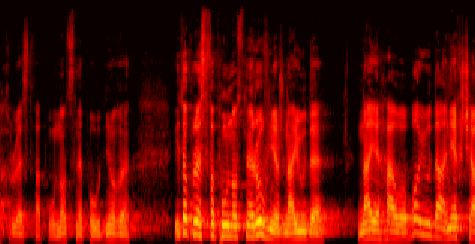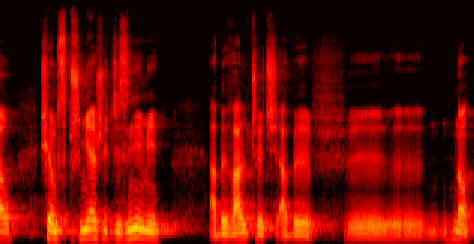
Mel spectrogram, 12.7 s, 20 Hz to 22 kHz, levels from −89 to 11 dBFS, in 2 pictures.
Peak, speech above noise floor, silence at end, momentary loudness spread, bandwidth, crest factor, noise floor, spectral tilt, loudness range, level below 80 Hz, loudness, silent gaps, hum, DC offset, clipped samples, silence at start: -12 dBFS; 26 dB; 0 s; 16 LU; 19 kHz; 20 dB; -58 dBFS; -4 dB/octave; 5 LU; -82 dBFS; -32 LUFS; none; none; under 0.1%; under 0.1%; 0 s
